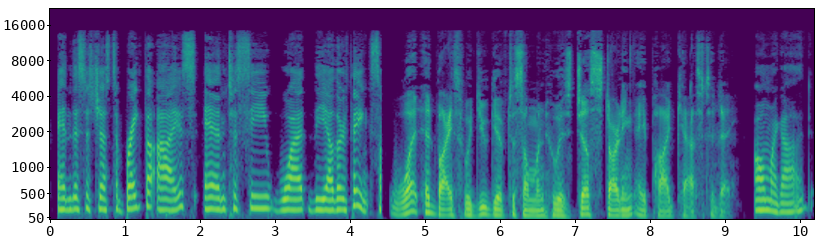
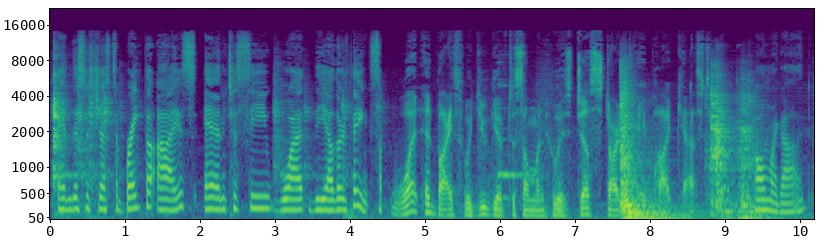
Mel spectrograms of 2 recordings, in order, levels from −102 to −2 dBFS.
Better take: first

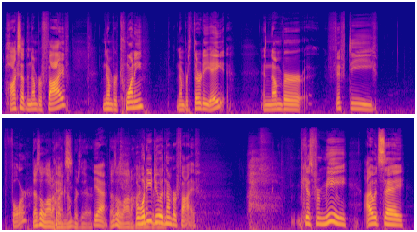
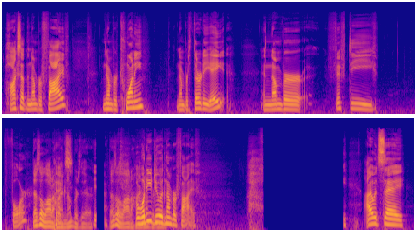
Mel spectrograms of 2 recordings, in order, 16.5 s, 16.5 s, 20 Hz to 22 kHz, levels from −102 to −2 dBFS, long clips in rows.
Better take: first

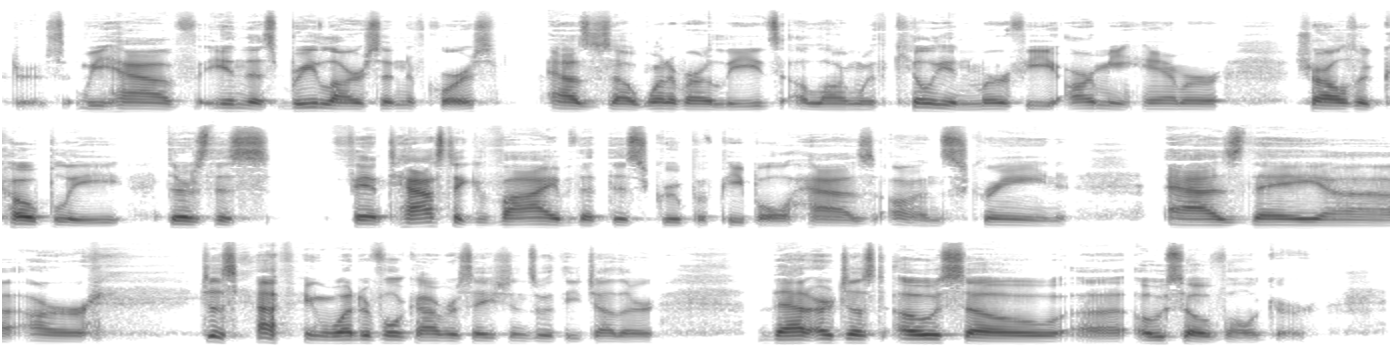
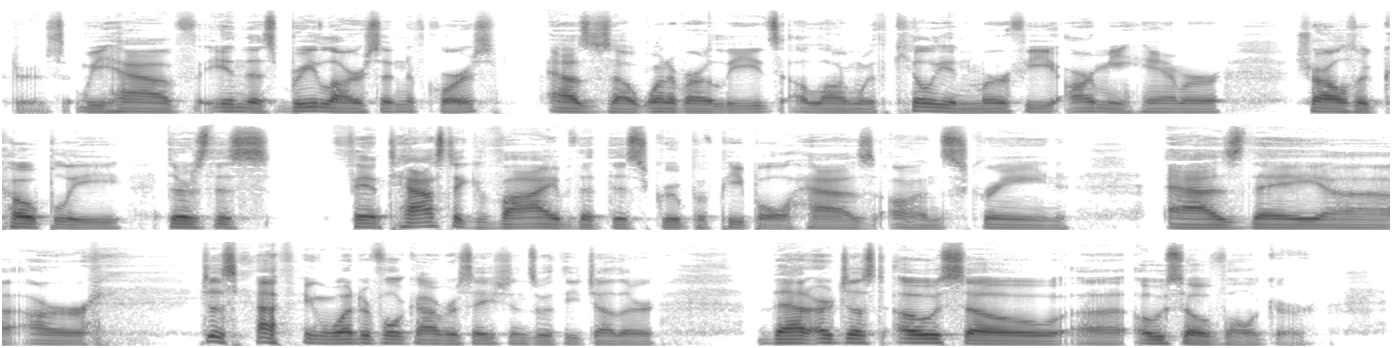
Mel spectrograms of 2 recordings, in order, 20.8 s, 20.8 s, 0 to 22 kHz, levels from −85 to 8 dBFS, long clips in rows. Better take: second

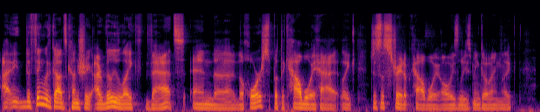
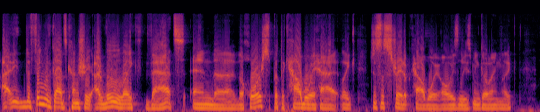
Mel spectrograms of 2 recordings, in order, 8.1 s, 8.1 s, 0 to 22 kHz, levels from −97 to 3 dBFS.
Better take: first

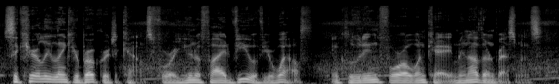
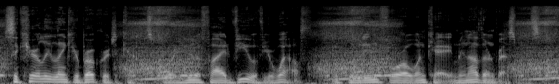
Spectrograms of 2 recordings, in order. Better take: first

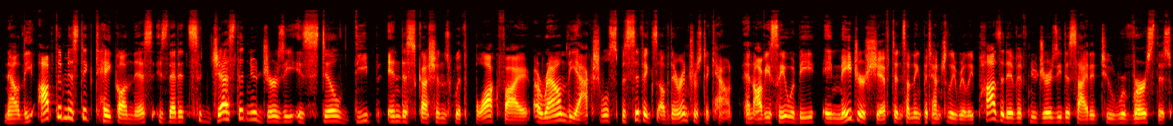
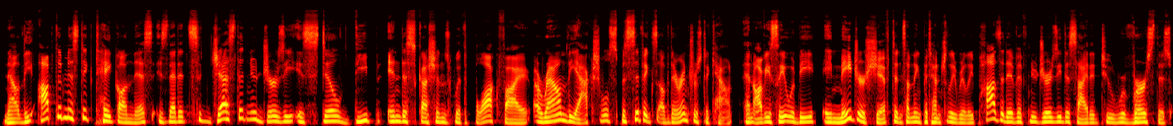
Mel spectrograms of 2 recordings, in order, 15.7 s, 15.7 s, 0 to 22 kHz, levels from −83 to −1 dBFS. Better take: second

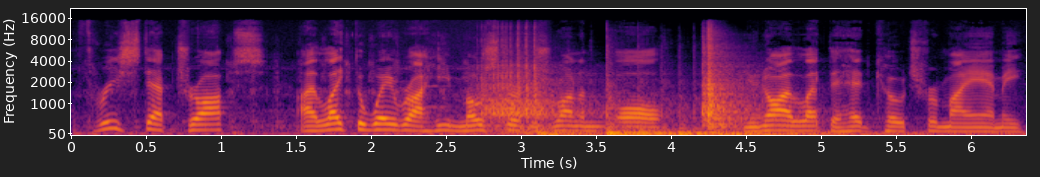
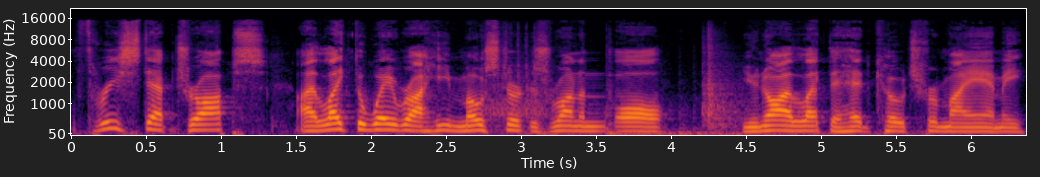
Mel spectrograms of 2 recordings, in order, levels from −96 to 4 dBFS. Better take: second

